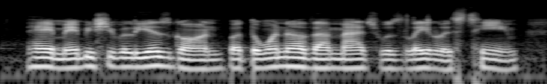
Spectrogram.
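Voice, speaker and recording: Delivered at a fairly quick pace with monotone, flat intonation, the speech sits in a very clean recording with a silent background. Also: man. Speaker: wrestling video reviewer. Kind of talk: casual video review monologue. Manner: halting, stuttering.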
